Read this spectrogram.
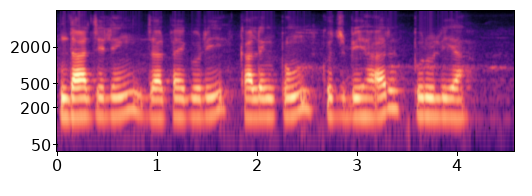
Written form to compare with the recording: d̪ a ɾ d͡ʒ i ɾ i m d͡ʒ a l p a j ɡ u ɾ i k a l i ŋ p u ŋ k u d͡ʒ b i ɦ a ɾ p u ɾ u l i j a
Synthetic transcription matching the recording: d̪ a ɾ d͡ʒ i l i ŋ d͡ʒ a l p a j ɡ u ɾ i k a l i ŋ p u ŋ k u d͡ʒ b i ɦ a ɾ p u ɾ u l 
